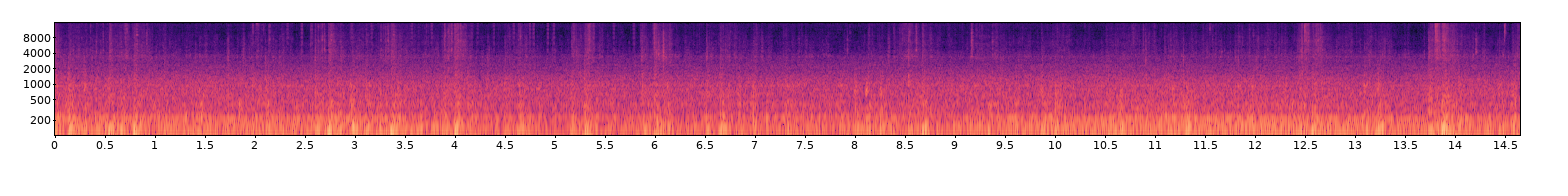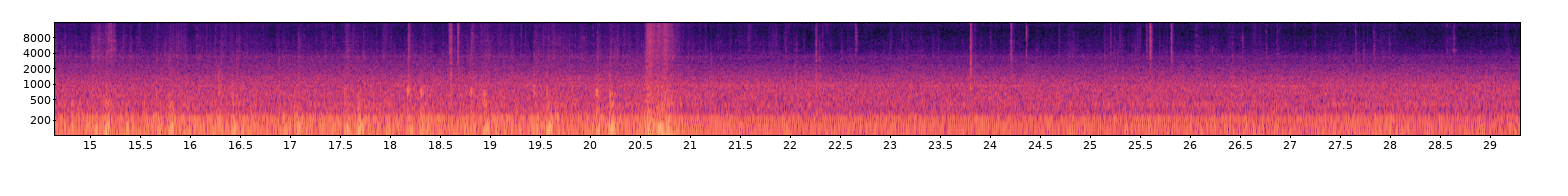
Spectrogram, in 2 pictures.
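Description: Porsche 928's V8 engine running steadily at cruising speed, heard from inside the cabin, under a haze of tyre and road noise. A few sharp knocks come through, the loudest about two-thirds of the way in, and after it the sound gets a little quieter.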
